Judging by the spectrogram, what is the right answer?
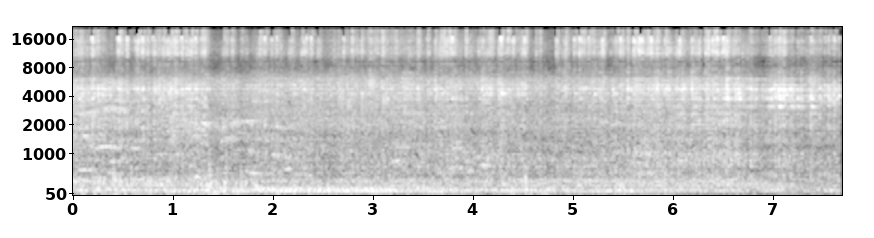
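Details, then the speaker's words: Air fryer fan running with loud, steady low whirring and a rough fluttering edge; fan motor noisy, maybe bent or worn, cause not confirmed. "المروحه صوتها مزعج اول حاجه نشوفها بس لو معوجه او سليمه او فيها مشكله"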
